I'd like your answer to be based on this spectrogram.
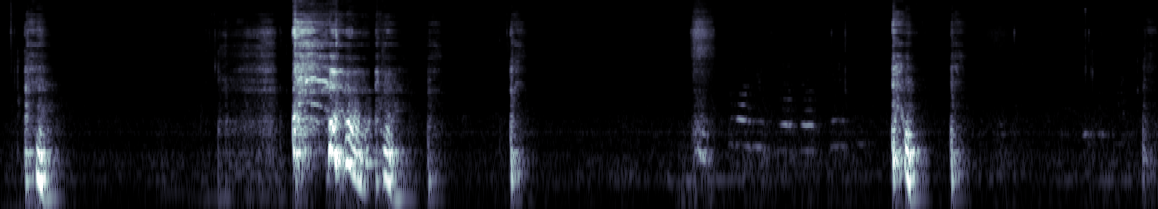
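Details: Lingering dry morning cough after bronchitis, now resolving, with no gagging or phlegm: several short, harsh, dry cough bursts in clusters with throat clearing between.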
